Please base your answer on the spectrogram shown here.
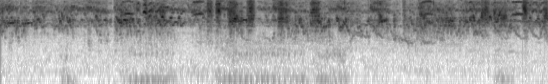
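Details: Australian budgies chirping in a colony aviary, busy overlapping squawks and high warbled notes, with a louder surge of chatter after the first second.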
